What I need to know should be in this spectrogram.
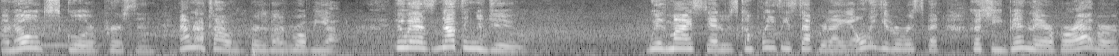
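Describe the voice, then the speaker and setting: Through noticeable background noise, a woman with a high pitch speaks at a moderate pace with lively intonation and long, frequent pauses. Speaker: vlogger living in a car. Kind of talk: casual rant vlog. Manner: soft-spoken, not loud; rambling with filler words.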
